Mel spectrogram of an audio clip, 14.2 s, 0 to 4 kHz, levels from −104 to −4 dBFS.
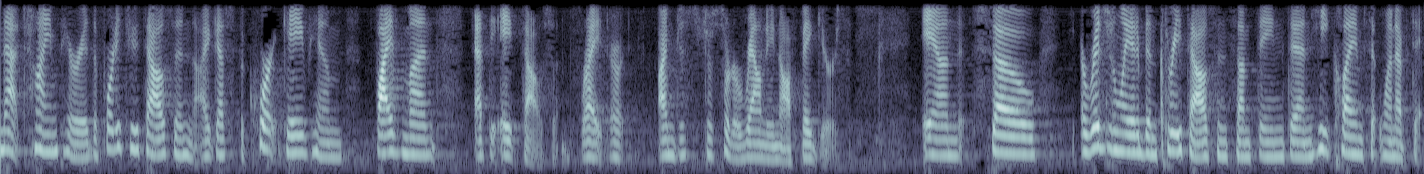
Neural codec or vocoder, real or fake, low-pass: none; real; 3.6 kHz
